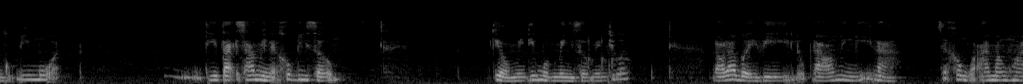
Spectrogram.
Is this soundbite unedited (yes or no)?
yes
